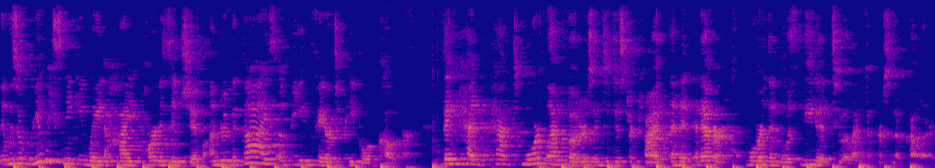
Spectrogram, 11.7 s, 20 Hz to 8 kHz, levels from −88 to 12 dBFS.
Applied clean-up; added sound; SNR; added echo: classical method WPE with log-MMSE.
